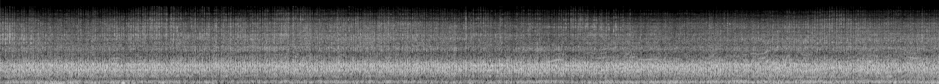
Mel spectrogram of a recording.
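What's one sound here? A race car engine rumbles loudly at a rough, steady idle close by.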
